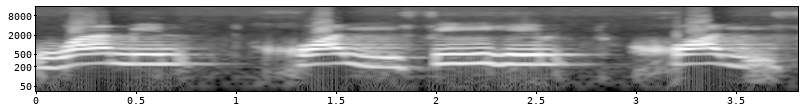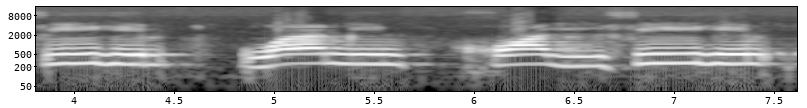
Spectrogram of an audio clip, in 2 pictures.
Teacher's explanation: نون ساکن کے بعد چونکہ خوا حرف حلقی آ گیا ہے، ٹھیک ہے، تو آپ نے نون ساکن پر تھوڑی سی آواز ظاہر کرنی ہے، اس کو اظہار کہتے ہیں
